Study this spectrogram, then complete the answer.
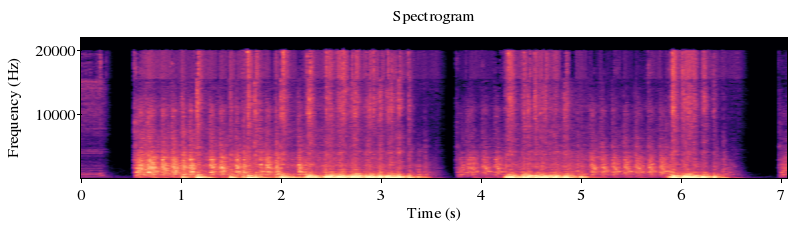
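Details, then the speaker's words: Honda CBR929RR SC44 turbo build at first start, fuel added back in steps from zero: repeated cranking bursts that catch briefly, fire unevenly and die. The engine is flooding; the owner suspects the larger injectors are too big. Flooded engine. "so I've tried a few more times starting to flood it a little bit so I think the injectors I've gotten a 600 or where we're waiting big how the suspicion that was going to be the issue"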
